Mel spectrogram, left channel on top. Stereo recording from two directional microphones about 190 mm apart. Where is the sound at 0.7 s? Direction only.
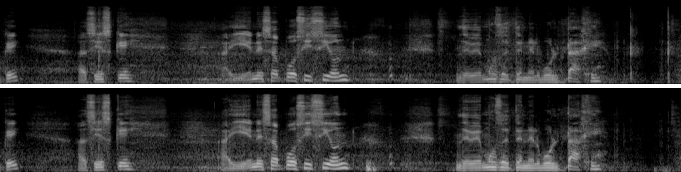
30° right (ahead or behind).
